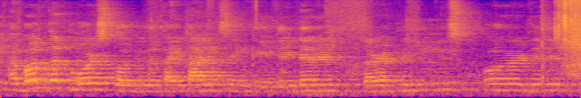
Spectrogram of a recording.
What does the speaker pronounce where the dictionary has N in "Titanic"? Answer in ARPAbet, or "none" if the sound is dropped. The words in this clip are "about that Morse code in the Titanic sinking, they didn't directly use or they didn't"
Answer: L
